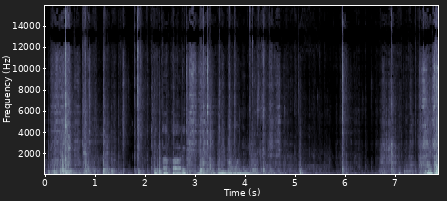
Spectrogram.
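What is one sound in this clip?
A crab shell cracks and crunches as it is pulled apart.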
